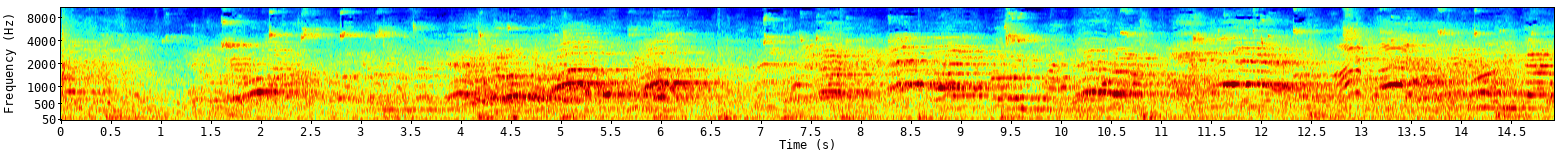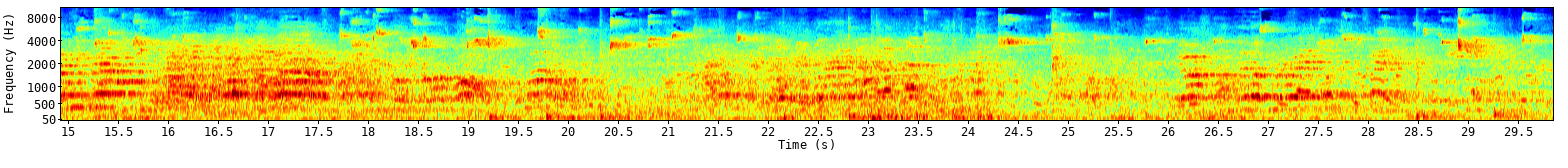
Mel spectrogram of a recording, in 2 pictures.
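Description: A basketball bouncing on a hardwood gym floor during a game, amid overlapping voices of players and spectators. Everything echoes in the large hall.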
